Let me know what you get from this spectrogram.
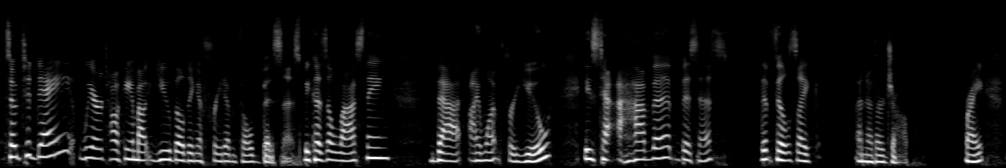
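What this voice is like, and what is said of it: Scratchy voice. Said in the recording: “my voice sounds scratchy ... I just sound a little bit weird”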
